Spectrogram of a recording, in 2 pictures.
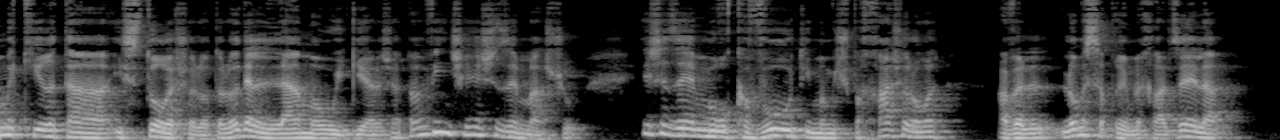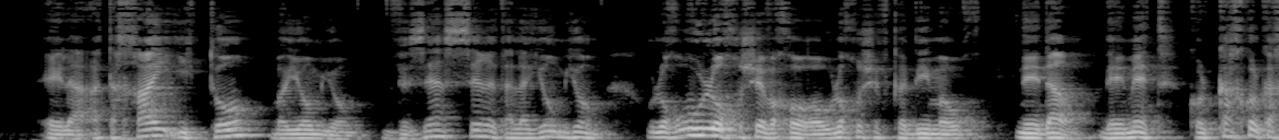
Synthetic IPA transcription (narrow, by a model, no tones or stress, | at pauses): omekʰiʁetaisto̞ʁjaʃelo̞atalojdealamauiɡiale̞ʃamatame̞vinʃejeʃeze̞maʃu | jeʃeze̞muʁkavutimamiʃpaχaʃeloma | avalːo̞me̞sapʁimle̞χaːlzeela | e̞la̰ʔataχajito̞bajo̞mjo̞mve̞ze̞ase̞ʁe̞talajo̞mjo̞m | uloulo̞χo̞ʃe̞vaχo̞ʁaulo̞χo̞ʃe̞vkadimau | ne̞ːdaʁbe̞ːme̞tko̞lkaχko̞lka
